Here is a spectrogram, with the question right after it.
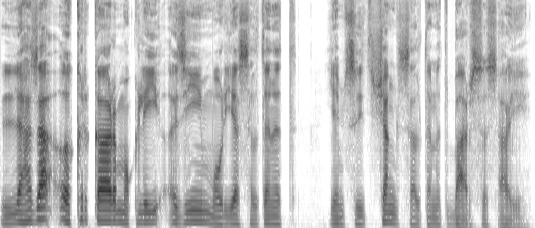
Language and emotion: Kashmiri, neutral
